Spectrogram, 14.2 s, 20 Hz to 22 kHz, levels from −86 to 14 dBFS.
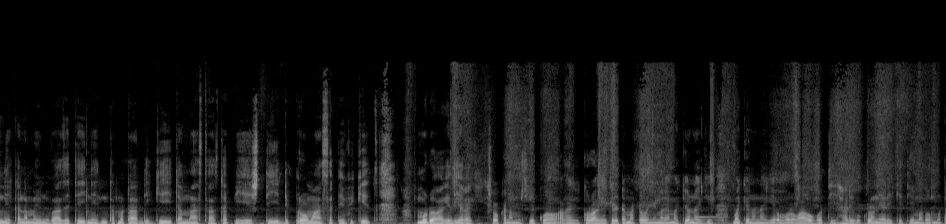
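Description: No technical faults occur at any point in the recording, so there is nothing to describe in time order.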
